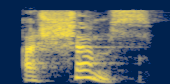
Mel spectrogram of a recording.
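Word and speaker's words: الشمس: and I will say finally Asam which means the sun in Asam the alphabet that follows the lamb in Al is also included in the sun letters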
